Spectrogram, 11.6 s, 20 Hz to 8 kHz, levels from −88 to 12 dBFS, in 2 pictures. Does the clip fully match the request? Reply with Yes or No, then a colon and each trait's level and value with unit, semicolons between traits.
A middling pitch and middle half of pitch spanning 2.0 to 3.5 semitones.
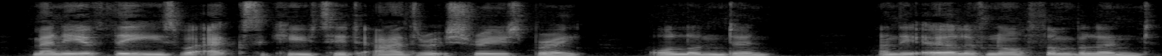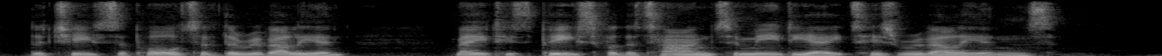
Yes: medium, 160 Hz; average, 3.2 semitones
